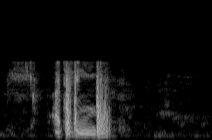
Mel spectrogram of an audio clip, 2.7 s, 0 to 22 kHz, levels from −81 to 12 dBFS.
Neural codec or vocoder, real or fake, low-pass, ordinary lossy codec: none; real; 3.6 kHz; AAC, 32 kbps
